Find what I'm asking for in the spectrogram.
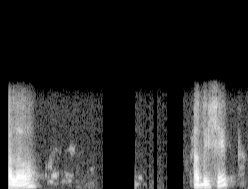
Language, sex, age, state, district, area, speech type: Marathi, male, 30-45, Maharashtra, Thane, urban, conversation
